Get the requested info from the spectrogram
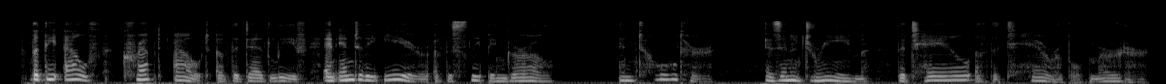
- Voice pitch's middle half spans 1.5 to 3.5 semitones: No, wide, 5.6 semitones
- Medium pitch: Yes, medium, 165 Hz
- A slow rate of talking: No, average, 155 wpm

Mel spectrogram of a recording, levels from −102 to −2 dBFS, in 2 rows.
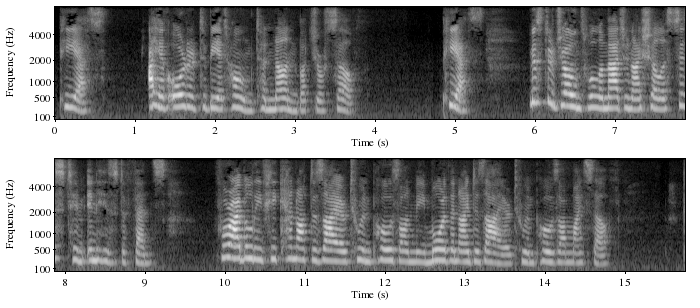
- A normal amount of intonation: Yes, average, 3.3 semitones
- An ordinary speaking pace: Yes, average, 160 wpm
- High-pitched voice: Yes, high, 245 Hz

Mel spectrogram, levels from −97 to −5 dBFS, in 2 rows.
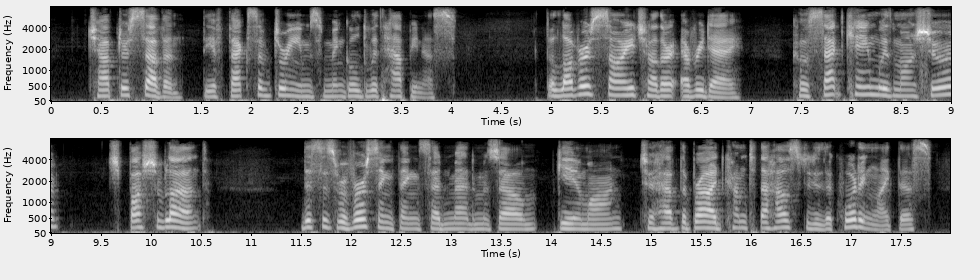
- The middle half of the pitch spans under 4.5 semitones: Yes, average, 4.1 semitones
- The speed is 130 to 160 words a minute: Yes, slow, 135 wpm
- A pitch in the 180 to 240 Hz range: Yes, medium, 185 Hz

